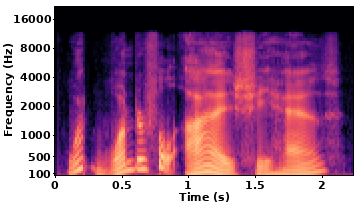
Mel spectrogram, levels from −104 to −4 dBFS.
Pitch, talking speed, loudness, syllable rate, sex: 125 Hz, 135 wpm, -20 LUFS, 3.5 syllables/s, male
